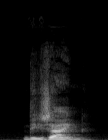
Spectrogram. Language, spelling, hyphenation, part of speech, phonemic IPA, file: Dutch, design, de‧sign, noun, /diˈzɑi̯n/, Nl-design.ogg
- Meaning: design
